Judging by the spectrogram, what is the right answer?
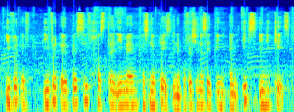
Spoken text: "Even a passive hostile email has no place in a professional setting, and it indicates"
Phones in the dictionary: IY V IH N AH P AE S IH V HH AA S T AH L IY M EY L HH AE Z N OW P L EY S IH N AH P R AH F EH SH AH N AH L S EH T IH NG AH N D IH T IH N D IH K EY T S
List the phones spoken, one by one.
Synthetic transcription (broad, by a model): IY V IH N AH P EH S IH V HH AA S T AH N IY M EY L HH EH S N OW P L EY S IH N AH P R AH F EH SH AH N AH L S EH T IH NG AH N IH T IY N D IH K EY T S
